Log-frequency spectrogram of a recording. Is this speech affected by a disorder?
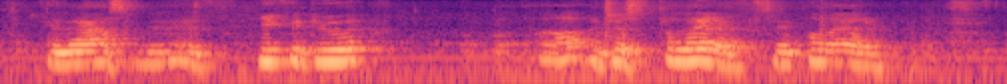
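Yes: Parkinson's; trouble in the throat while speaking; trouble in the throat when speaking.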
